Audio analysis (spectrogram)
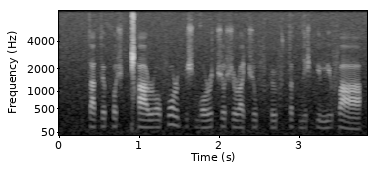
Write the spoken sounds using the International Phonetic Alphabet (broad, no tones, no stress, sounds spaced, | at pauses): t a t ɨ θ o ʃ ǁʰ a ɹ o f o ɹ pʲ ɨ ʃ ɡ o ɹ t͡ʃ o ʃ ɹ ɐ t͡ʃ u f h ʉ f t ɐ t d i ʃ pʲ ɐ mʲ ɨ f a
